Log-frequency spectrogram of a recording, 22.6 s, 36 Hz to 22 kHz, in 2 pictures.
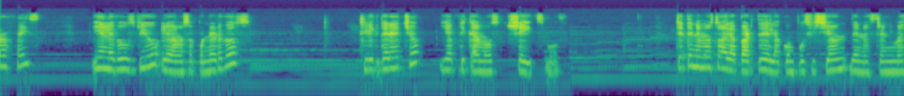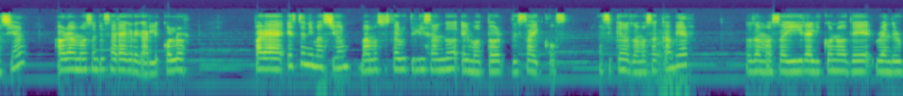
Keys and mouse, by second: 2.1 click, 4.5 click, 7.9 click.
